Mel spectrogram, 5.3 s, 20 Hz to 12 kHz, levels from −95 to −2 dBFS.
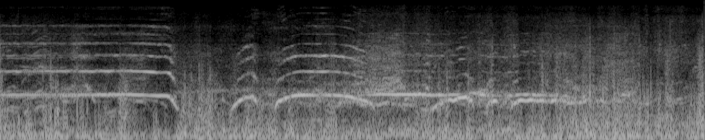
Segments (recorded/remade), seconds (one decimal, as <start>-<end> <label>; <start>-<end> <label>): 0.0-0.5 recorded; 0.5-1.9 remade; 1.9-4.1 recorded; 4.1-4.8 remade; 4.8-5.3 recorded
